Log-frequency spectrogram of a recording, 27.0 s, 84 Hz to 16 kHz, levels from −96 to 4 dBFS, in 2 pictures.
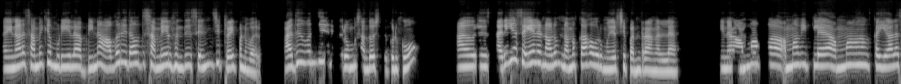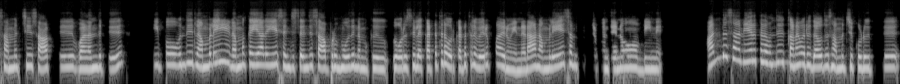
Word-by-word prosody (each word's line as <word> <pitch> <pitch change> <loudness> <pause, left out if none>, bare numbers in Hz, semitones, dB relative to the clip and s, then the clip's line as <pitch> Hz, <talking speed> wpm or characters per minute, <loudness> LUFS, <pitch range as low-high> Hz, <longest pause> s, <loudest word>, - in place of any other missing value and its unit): என்னால 250 +5 +3
சமைக்க 275 +4 +1
முடியல 250 0 +1
அப்படின்னா 230 +9 0
அவரு 305 +8 0
எதாவது 295 -1 0
சமையல் 260 +1 +2
வந்து 250 +2 -1
செஞ்சு 275 +5 -1
ட்ரை 225 +1 +3
பண்ணுவாரு. 200 -7 -1 0.5
அது 310 +6 0
வந்து 320 +2 -3
எனக்கு 255 -4 -4
ரொம்ப 240 +1 0
சந்தோஷத்தை 230 -1 -1
கொடுக்கும் 220 - 0 0.7
அவரு 255 +1 +2 0.2
சரியா 290 +12 +3
செய்யலைன்னாலும் 295 -2 +3
நமக்காக 275 +4 +2
ஒரு 245 - -1
முயற்சி 220 +3 0
பண்றாங்கள்ல. 195 -2 0 0.8
ஏன்னா 225 0 +1 0.2
அம்மா, 255 +7 +1
அப்பா, 280 0 -2 0.2
அம்மா 260 +4 +3
வீட்டுல 270 -1 -1 0.3
அம்மா 250 +4 +1 0.4
கையால 245 +1 +2 0.2
சமைச்சு 235 +3 -1
சாப்பிட்டு 235 +2 -1 0.2
வளர்ந்துட்டு 220 0 0 0.7
இப்போ 265 +3 -5
வந்து 285 +3 -2
நம்மளே 270 +5 +2 0.2
நம்ம 250 +3 +2
கையால 280 -1 +3 0.2
செஞ்சு 240 -2 0
செஞ்சு 245 +1 +2
சாப்பிடும்போது, 235 +1 +2
நமக்கு 225 0 -1 0.3
ஒரு 230 +1 +1
சில 250 -2 +2
கட்டத்துல 285 +6 +1
ஒரு 235 - -4
கட்டத்துல 270 +3 -1
வெறுப்பா 275 +4 -1
இருக்கும். 215 -4 +1
என்னடா 200 +3 +1
நம்மளே 225 +2 +1 0.2
சமைச்சிட்டு 270 -3 -5
இருக்கோம் 225 -2 -5
தினம் 230 +2 +1
அப்படின்னு 215 0 -1 0.8
அந்த 410 +10 -2
ச - - -2 0.2
நேரத்துல 350 -1 +1
வந்து 315 +3 -4 0.2
கணவர் 280 +1 +1
ஏதாவது 245 +1 +2
சமைச்சு 235 +1 0
கொடுத்து 235 +1 -1
245 Hz, 140 wpm, -23 LUFS, 230-280 Hz, 0.8 s, என்னால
